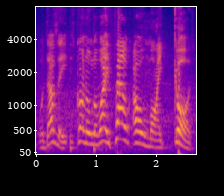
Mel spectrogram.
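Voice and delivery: building to a very loud, high yell; excited shout. Real, not acted. Commentating his own FIFA match as a chance goes begging, rising shout.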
